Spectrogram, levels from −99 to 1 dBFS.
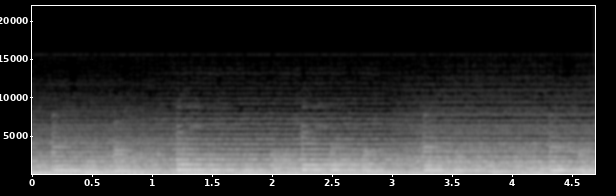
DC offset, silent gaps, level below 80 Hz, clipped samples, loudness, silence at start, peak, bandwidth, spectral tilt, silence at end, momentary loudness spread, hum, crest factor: under 0.1%; none; -48 dBFS; under 0.1%; -19 LUFS; 0 s; -4 dBFS; 9 kHz; -7 dB/octave; 0 s; 5 LU; none; 14 dB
